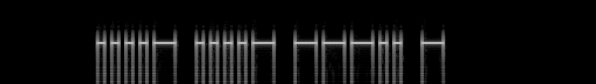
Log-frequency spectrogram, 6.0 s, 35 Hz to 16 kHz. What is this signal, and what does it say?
Morse code, heard as a keyed tone, about 17 wpm, 700 Hz. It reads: 448T
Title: Common Cut Numbers - 4-Digit 17wpm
